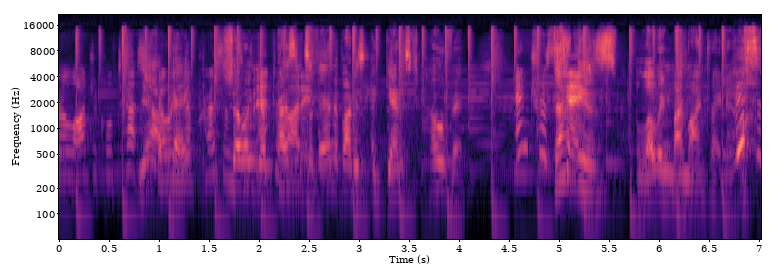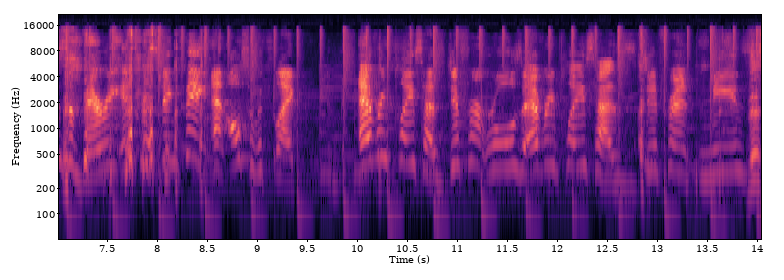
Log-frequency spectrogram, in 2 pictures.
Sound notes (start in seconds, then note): 8.5 laughing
